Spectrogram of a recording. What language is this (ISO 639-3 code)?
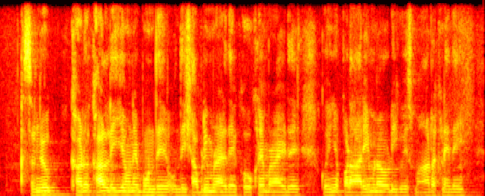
doi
